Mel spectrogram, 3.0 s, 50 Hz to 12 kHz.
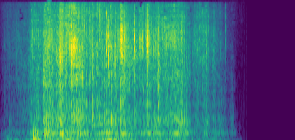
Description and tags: crawling-broken-glass003
Bunch of sounds I made on trying to imitate de sound effects on a (painful) scene of a videogame.
glass, sound-effect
